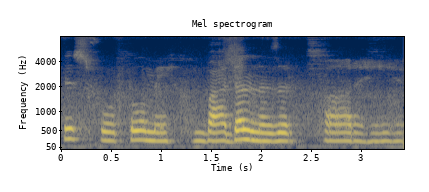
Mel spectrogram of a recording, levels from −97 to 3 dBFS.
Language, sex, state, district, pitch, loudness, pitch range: Hindi, female, Madhya Pradesh, Umaria, 225 Hz, -16 LUFS, 220-240 Hz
